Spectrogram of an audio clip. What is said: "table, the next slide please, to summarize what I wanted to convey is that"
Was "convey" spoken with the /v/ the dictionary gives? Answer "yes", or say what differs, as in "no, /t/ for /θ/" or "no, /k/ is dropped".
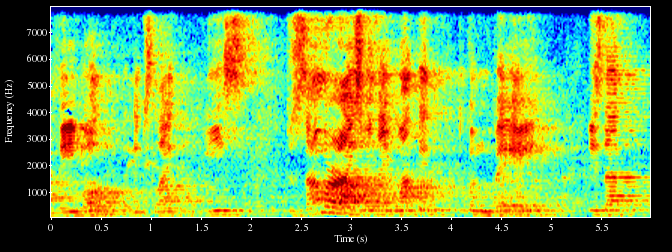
yes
